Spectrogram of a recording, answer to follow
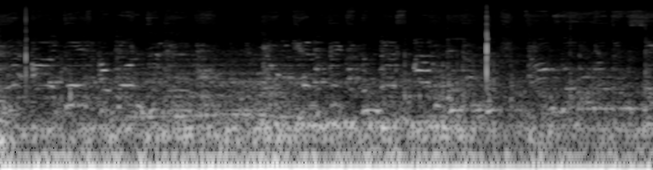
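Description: Steady low rumble of road traffic and passing cars, with music and muffled voices mixed in.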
